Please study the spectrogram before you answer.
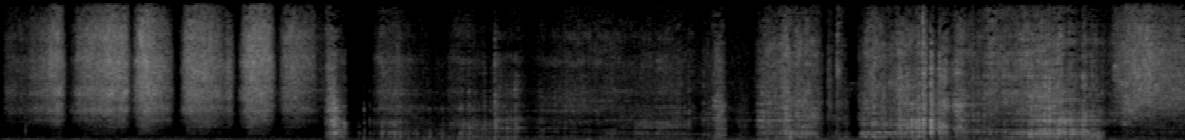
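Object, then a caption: Small wooden box with metal latch. Fingertips and nails scratch and rub a small, hollow, light-wood box with a metal latch, held in the hands close by. Quick, uneven strokes make a bright, dry rasping texture over a soft low rumble, growing a little louder toward the end.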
